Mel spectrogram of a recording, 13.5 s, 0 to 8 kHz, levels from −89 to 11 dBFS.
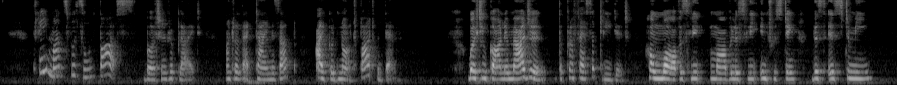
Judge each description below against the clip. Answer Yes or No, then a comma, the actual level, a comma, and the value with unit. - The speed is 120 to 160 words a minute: Yes, average, 145 wpm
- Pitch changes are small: Yes, narrow, 2.0 semitones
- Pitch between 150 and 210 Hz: No, high, 235 Hz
